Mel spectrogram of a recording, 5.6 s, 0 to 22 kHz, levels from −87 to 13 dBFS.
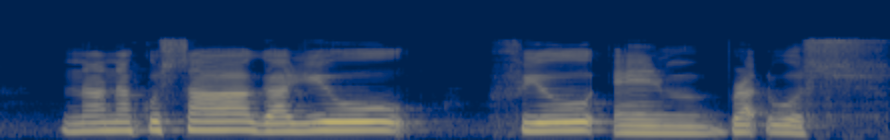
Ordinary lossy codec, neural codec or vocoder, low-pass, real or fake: none; none; none; real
